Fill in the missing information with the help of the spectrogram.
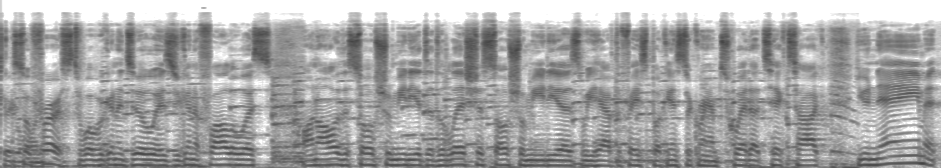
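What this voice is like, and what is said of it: Put-on New York Jewish accent. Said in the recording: “I'm going to do it in a, I think this is like a New York Jewish style voice.”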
